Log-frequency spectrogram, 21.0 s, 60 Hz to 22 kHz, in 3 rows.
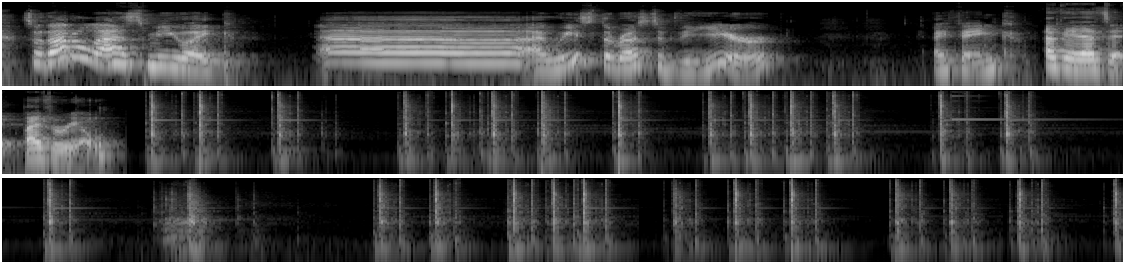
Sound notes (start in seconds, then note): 7.8 the typewriter clicks and clacks away, with dings here and there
